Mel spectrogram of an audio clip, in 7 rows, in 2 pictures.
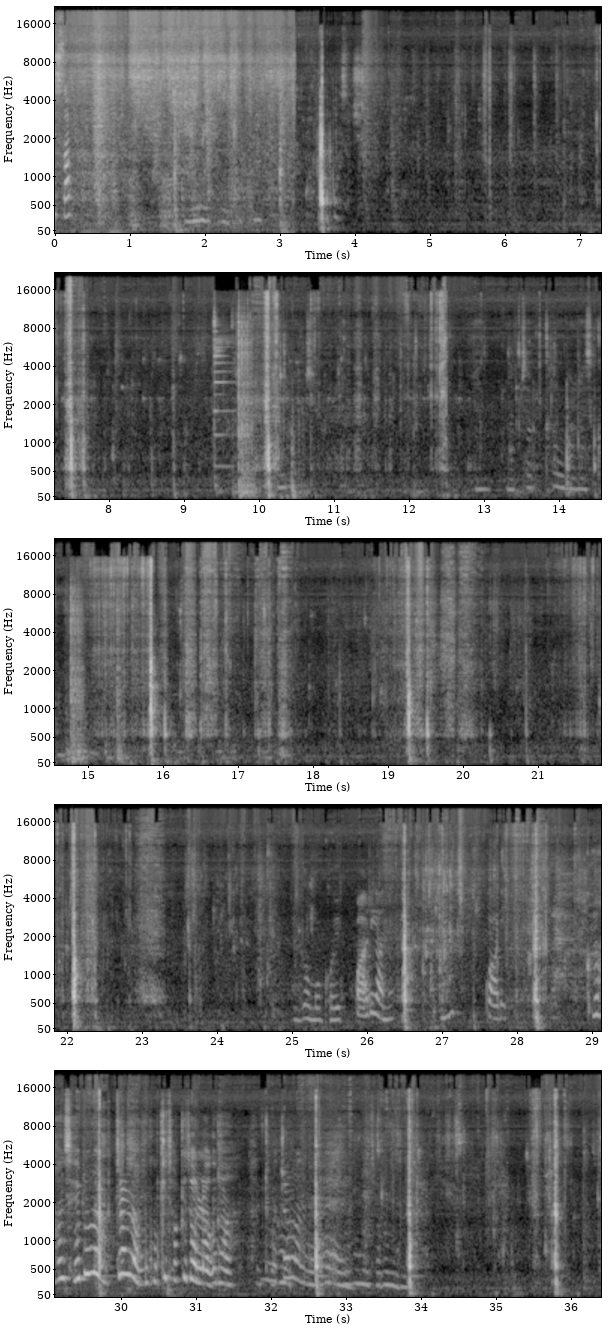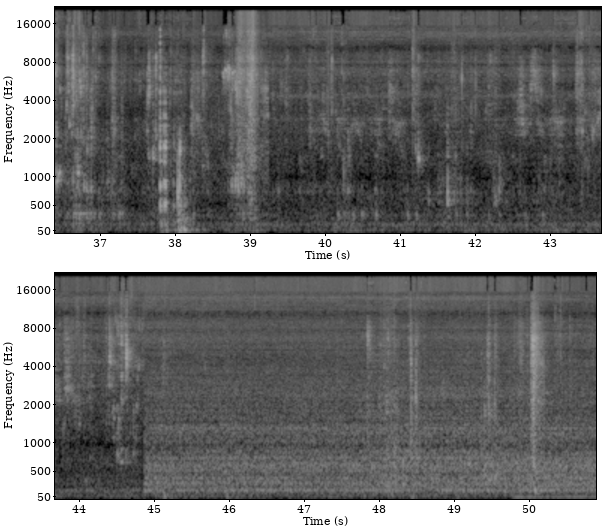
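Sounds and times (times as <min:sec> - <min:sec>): knife chopping on cutting board: 0:07.4 - 0:07.8, 0:19.2 - 0:20.0.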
